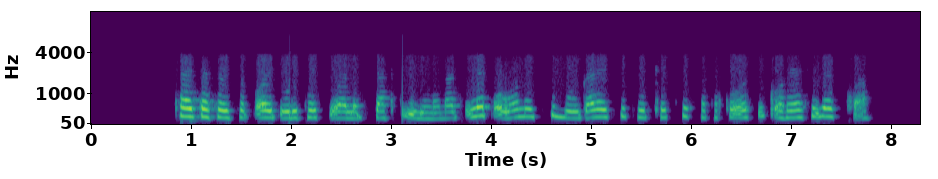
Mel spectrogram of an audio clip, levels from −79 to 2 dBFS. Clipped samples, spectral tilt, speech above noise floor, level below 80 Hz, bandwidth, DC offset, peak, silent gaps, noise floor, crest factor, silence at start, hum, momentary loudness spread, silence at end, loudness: under 0.1%; -10 dB/octave; over 68 dB; -74 dBFS; 3.9 kHz; under 0.1%; -4 dBFS; 2.33-2.37 s, 6.05-6.09 s; under -90 dBFS; 18 dB; 0.9 s; none; 12 LU; 0.5 s; -23 LUFS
